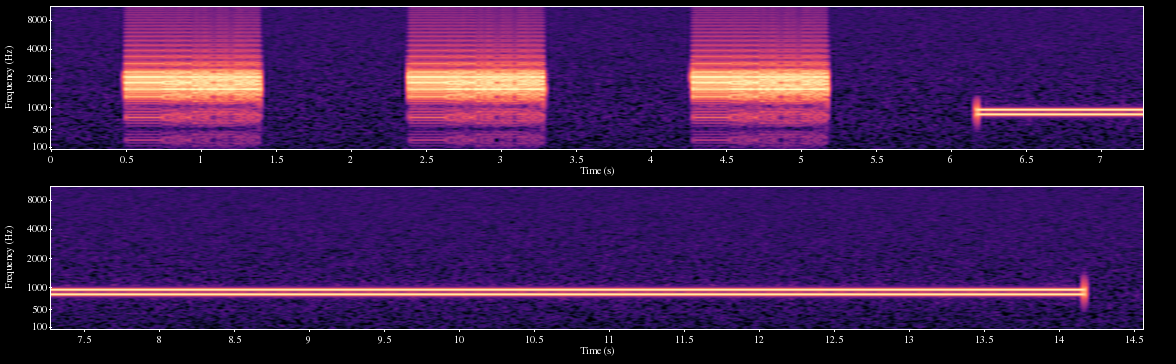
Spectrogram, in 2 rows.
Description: Emergency Alert System (SAME) tones (header bursts, then the 853 and 960 Hz attention tone), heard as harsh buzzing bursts, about 520.83 baud.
